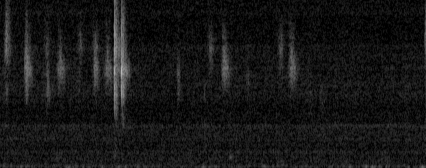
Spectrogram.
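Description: Near silence, with a few faint computer mouse clicks; the clearest comes a little over a second in.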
